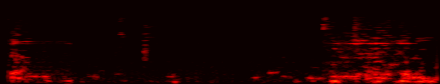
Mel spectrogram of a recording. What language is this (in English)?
Mari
